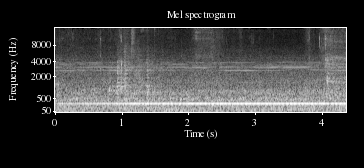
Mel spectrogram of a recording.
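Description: Steady machine hum of laboratory equipment, holding one constant low tone with a faint even hiss behind it, and a brief soft rustle of handling about a second in.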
